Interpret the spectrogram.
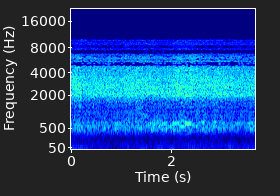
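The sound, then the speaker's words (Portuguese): Steady radio static hiss fills the whole stretch, a dense even wash of noise at a constant moderate level with no voices and no breaks. “É importante vocês prestarem atenção no chiado também, porque ele falou conheço, tá?”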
